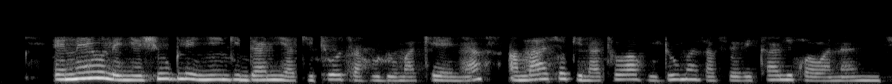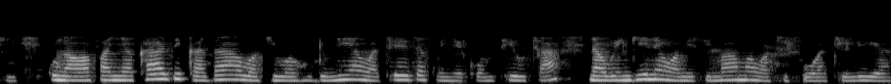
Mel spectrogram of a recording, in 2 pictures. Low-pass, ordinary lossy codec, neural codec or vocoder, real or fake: 3.6 kHz; AAC, 16 kbps; codec, 24 kHz, 6 kbps, HILCodec; fake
